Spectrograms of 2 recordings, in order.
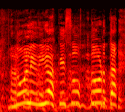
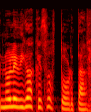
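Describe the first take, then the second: First: "No le digas que sos torta" pushed higher and pressing; urgent repeat. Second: Said in the usual way. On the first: Retold or imitated. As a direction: hiss the warning again, more urgent. Mom's message repeated, urgent.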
